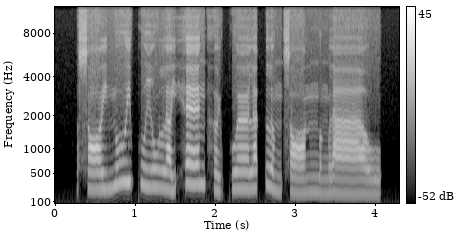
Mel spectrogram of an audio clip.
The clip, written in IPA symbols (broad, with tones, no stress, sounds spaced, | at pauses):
s ɔː˨˧ j n̪ uː˥ j kʷ iː˧ w l ɐ˨˥ j h ɛː˥ ŋ h ɵ˨˩ ɥ kʷ œː˧ l ɐ˥ t̚ l ʊ˨˧ ŋ s ɔː˨˧ n ŋ ʊ˨˧ ŋ l aː˨ w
